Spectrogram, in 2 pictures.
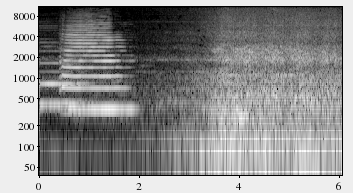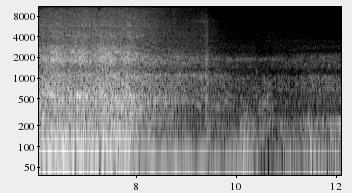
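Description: A CrossCountry Voyager diesel multiple unit sounds a two-tone horn blast, then runs through the station at speed without stopping. The loud rushing noise of its passage fades away over the last few seconds.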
